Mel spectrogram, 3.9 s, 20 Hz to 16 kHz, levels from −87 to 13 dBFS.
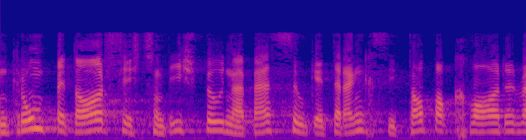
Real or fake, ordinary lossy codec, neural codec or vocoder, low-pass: real; none; none; 7.2 kHz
